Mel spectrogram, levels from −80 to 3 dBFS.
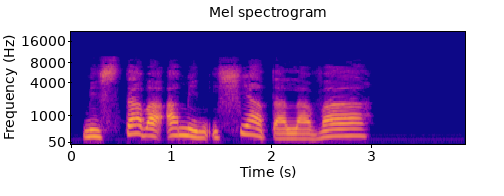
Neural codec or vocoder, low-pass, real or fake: none; 9.9 kHz; real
